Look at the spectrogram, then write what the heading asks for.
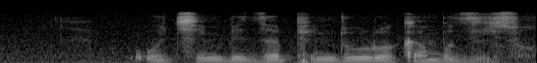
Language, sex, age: Venda, male, 39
